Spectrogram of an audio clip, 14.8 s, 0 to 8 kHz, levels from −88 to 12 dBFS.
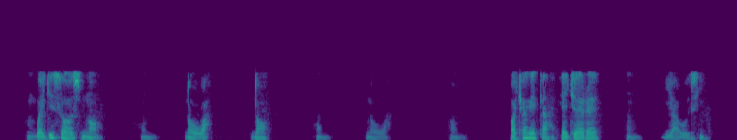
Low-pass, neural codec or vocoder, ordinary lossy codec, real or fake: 7.2 kHz; none; AAC, 16 kbps; real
